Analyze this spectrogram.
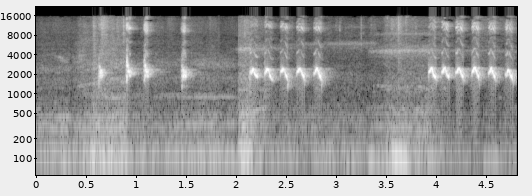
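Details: Female sooty-headed bulbul calling a male: a few spaced sharp chirps, then two fast runs of five to six bright, crisp notes, over a low background hum.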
